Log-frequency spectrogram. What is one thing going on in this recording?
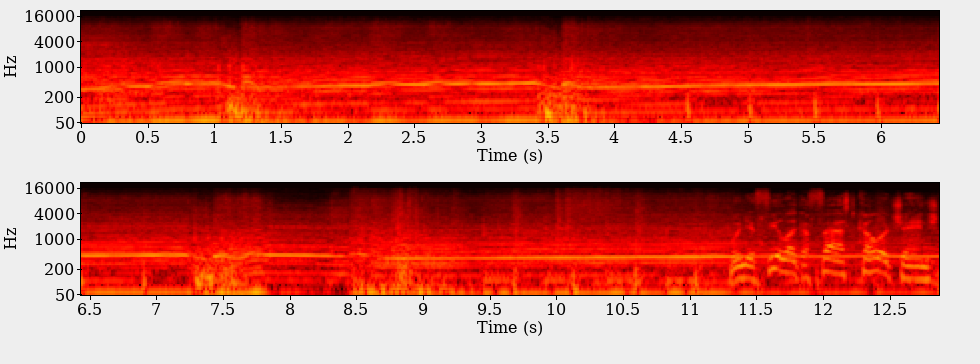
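A car engine roars steadily, dipping briefly with each gear change.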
